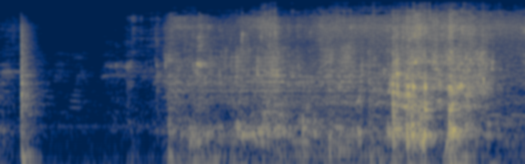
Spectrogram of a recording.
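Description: A toilet flushes close by, starting with a sharp click of the handle, then a rising rush and swirl of water that grows louder toward the end, with a voice briefly under it.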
